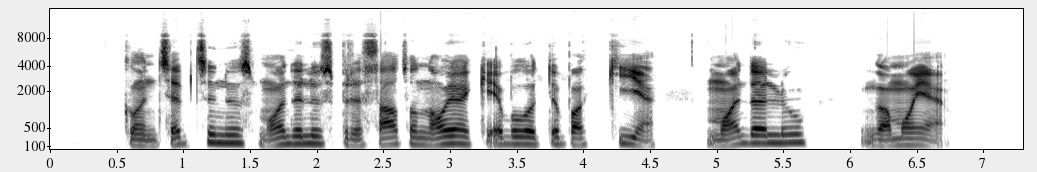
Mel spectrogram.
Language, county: Lithuanian, Kaunas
